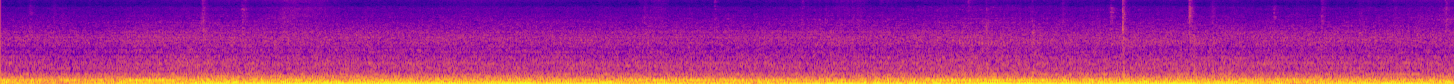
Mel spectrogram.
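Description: Semi-truck's diesel engine running, heard from inside the cab at low speed. Its steady low drone grows louder over the first second or so, then holds.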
